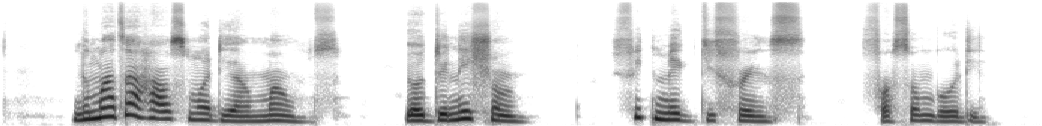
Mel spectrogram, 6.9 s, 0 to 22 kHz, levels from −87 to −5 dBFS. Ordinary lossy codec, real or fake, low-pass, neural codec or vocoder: none; fake; none; autoencoder, 48 kHz, 32 numbers a frame, DAC-VAE, trained on Japanese speech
